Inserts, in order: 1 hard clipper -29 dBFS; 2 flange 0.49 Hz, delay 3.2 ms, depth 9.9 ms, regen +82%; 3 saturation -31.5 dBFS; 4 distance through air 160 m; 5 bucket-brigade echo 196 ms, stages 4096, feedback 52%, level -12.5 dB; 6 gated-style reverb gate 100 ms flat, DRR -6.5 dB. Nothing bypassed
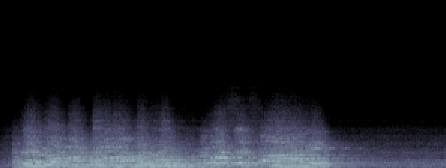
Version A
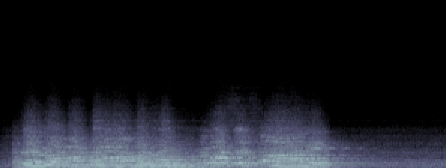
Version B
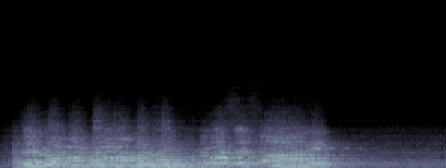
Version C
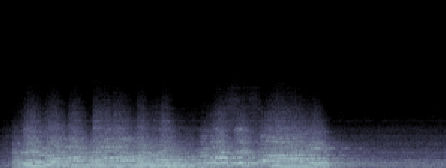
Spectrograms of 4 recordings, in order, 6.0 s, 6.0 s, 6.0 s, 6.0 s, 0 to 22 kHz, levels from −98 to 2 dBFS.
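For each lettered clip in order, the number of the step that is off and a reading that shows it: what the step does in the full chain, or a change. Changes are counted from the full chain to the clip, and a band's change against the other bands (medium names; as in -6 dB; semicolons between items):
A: 3, distortion -23 dB; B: 1, distortion -10 dB; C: 2, momentary loudness spread change +11 LU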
